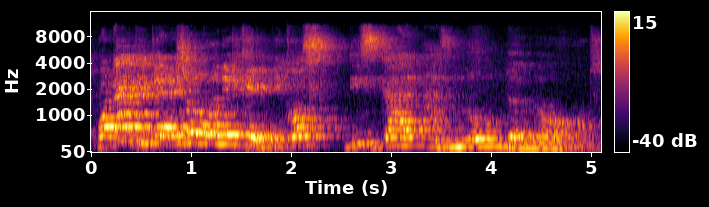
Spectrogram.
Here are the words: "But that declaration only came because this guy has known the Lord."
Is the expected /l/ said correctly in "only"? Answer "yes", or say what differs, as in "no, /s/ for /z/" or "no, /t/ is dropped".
no, /l/ is dropped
